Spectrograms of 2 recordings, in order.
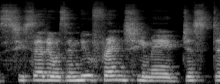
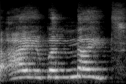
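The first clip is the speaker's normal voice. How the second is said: thrilled, higher and louder; 11 semitones higher, 4 dB louder than usual. Voicing a child who has just been knighted: excited. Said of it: "straightens up and gets really excited looking".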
